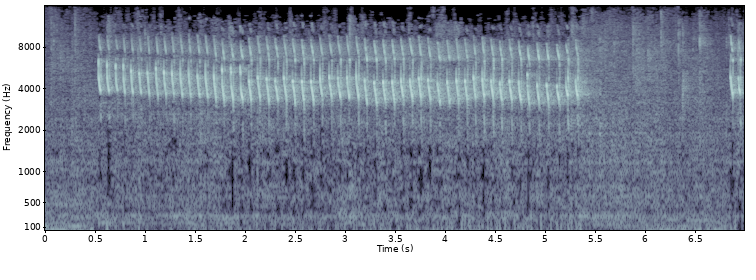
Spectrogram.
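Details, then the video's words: Cililin giving a long rolling song: a fast, even trill of high sharp notes, about four per second, running unbroken for nearly five seconds before stopping, then starting again at the very end. "Suara Burung Cililin Gacor"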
